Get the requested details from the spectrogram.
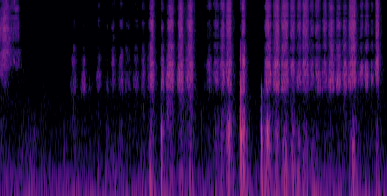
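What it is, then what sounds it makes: Pencil on drawing paper. The graphite tip of a wooden pencil scratches and rubs across a flat sheet of drawing paper along the jaw line of a drawing. It makes a quiet, bright, hissy scraping in a quick run of short strokes, with a few louder sharp strokes partway through.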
